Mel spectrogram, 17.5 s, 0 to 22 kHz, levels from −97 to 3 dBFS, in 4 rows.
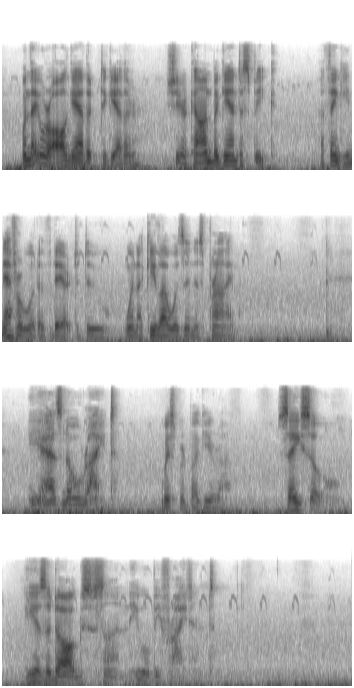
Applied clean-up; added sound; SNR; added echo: none; Bird vocalization, bird call, bird song; 6 dB; none.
